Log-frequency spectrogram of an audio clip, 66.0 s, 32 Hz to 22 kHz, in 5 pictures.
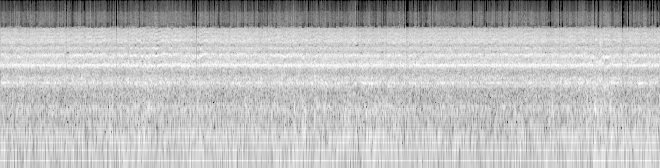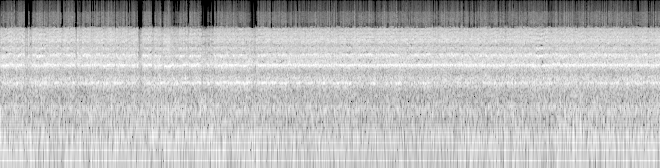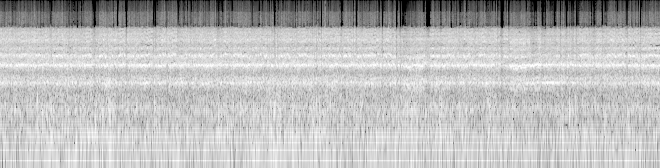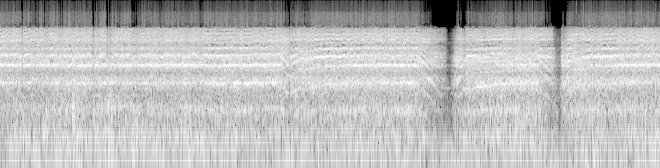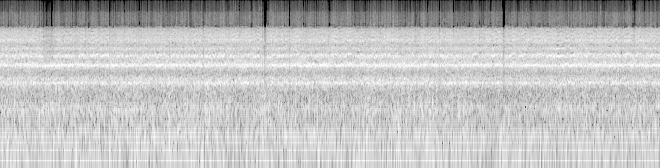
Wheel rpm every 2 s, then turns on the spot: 230, 230, 230, 240, 240, 240, 230, 230, 230, 230, 230, 230, 230, 240, 230, 240, 230, 230, 230, 230, 230, 230, 210, 190, 130, 140, 230, 230, 240, 230, 230, 230, 230.
none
